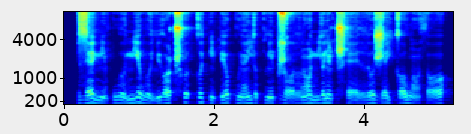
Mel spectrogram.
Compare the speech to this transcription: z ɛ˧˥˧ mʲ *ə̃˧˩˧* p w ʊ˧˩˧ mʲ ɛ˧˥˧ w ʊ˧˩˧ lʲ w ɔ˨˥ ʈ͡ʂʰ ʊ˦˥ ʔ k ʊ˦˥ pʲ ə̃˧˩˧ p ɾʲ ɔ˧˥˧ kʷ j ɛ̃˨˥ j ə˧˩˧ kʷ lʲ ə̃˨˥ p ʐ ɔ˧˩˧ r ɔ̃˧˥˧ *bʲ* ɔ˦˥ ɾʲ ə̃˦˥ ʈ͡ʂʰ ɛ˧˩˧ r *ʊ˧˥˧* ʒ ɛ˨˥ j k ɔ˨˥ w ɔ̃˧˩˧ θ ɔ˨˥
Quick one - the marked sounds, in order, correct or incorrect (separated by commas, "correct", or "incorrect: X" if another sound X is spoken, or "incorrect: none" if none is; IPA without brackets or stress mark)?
incorrect: ɔ̃˧˩˧, incorrect: mʲ, correct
